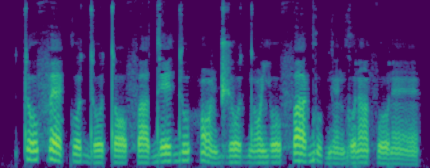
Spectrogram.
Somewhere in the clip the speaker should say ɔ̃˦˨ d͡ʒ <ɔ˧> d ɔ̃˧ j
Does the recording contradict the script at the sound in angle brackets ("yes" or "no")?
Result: yes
